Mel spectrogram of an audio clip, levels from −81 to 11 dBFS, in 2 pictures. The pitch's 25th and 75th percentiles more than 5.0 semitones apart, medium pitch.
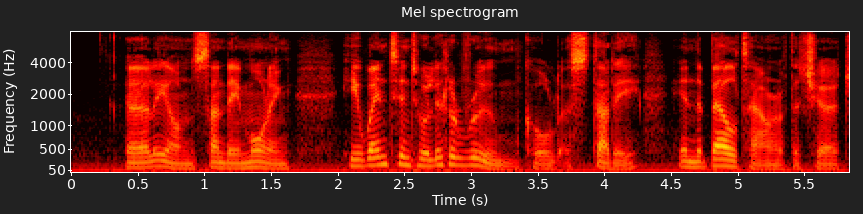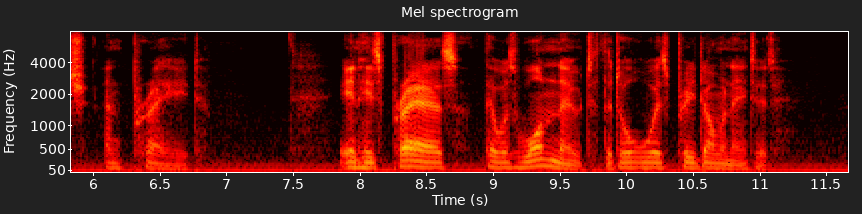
No: wide, 5.5 semitones; low, 110 Hz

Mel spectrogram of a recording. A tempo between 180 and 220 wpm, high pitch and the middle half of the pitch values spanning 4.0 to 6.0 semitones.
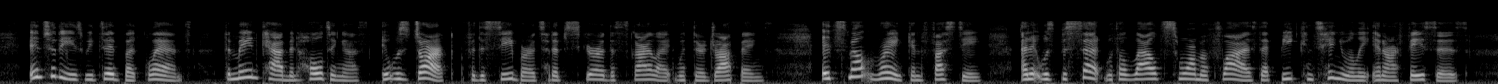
Yes: average, 185 wpm; high, 220 Hz; average, 4.5 semitones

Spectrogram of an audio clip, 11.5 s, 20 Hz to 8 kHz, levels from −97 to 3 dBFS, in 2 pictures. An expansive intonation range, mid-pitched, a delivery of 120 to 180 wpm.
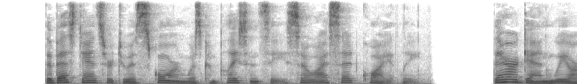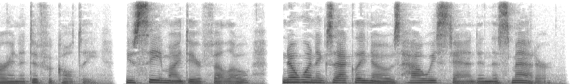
No: average, 4.3 semitones; medium, 165 Hz; average, 175 wpm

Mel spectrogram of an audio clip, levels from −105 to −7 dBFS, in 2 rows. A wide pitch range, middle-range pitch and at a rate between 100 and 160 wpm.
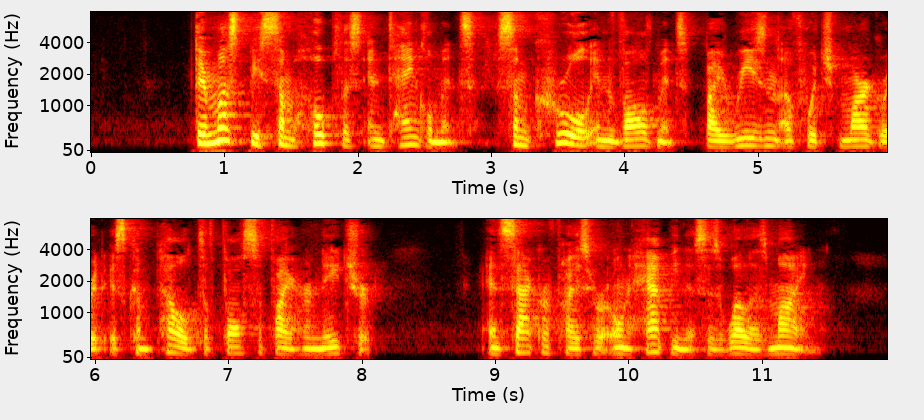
Yes: wide, 7.2 semitones; medium, 145 Hz; average, 145 wpm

